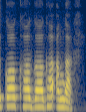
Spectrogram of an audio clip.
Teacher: कंठ का स्पर्श करते हैं, यानी कंठ के द्वारा ही आवाज निकलती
